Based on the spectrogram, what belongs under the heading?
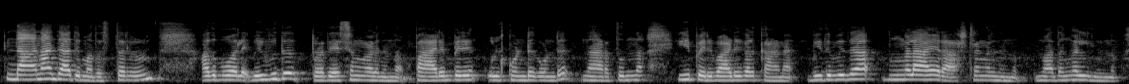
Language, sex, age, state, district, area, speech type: Malayalam, female, 30-45, Kerala, Wayanad, rural, spontaneous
